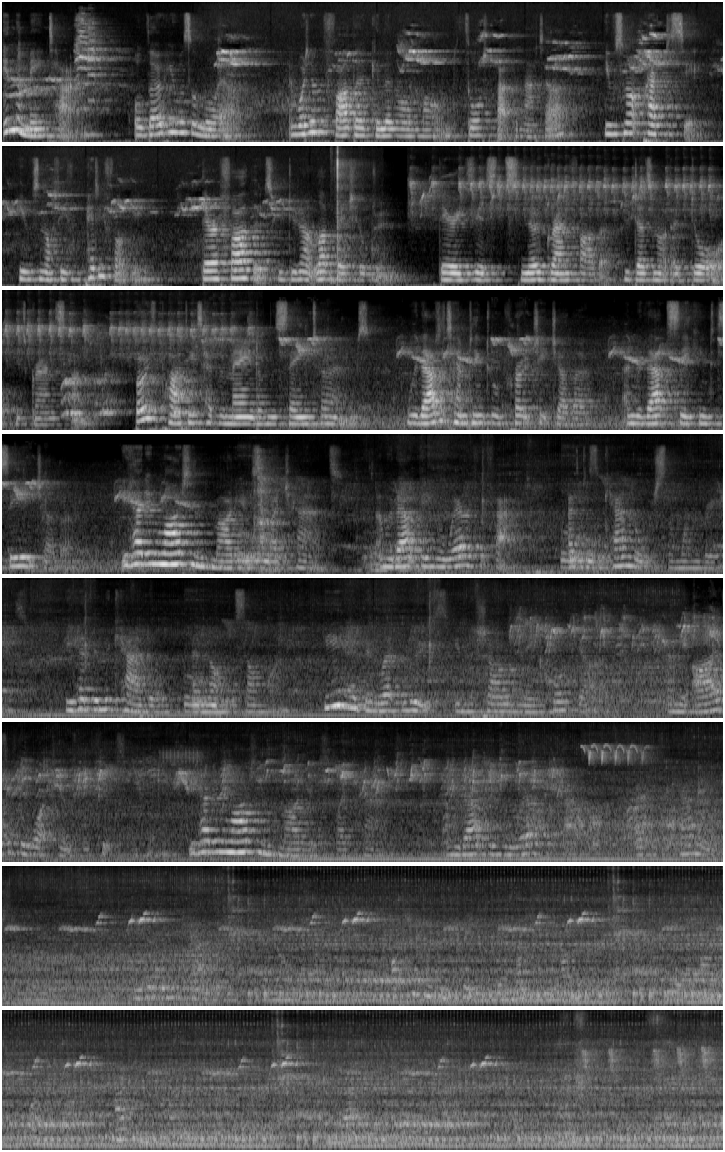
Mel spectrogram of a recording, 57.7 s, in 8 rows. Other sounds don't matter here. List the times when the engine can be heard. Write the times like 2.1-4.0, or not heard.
23.6-57.6.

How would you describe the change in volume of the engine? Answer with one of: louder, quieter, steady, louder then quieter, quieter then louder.
louder.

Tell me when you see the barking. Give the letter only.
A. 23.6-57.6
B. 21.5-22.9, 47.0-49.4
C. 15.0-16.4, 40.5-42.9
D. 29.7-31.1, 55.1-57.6
C.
